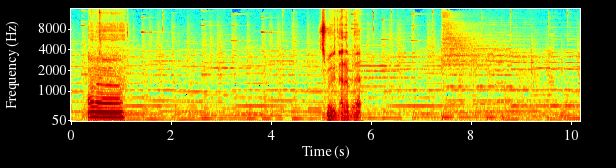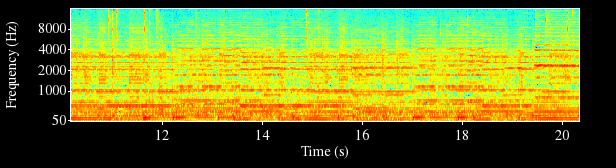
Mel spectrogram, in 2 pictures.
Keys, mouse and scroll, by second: 1.9 drag, 4.5-5.7 middle drag, 6.1 click, 6.9 click, 8.3 click, 9.6 click, 11.1 shift+click, 11.7 shift+click, 12.7 click, 15.1-17.6 middle drag, 18.1-19.5 drag, 20.1 shift+click.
